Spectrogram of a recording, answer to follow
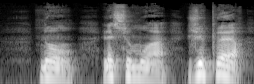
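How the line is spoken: Stammered. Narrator (French): balbutia-t-il

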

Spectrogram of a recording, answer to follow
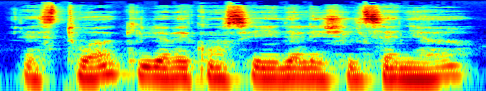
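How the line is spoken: Low muffled voice. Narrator (French): dit-il d'une voix sourde

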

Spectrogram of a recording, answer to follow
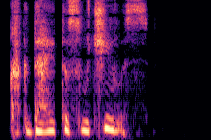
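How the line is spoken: Whispered question. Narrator (Russian): тоже шепотом спросил Мавлина

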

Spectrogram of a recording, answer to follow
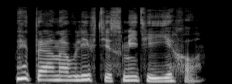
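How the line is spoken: Laughing. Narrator (Russian): засмеялась Аня

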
